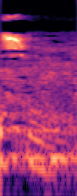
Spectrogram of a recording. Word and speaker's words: شیر: نه، اسم جد شیره بود است، میگه شیره میکشیده، اسم جد شیره. شیر دیگه، شیر، همین شیری که شیر را اشتباه تلفظ نکنید، شیر.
